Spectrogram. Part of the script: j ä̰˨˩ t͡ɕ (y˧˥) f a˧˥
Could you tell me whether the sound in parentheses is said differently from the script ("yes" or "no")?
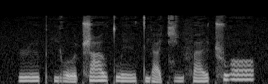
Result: yes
